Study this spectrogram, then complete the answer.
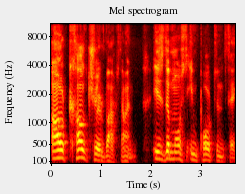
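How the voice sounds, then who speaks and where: A man with a fairly high pitch and vocal fry speaks at a very slow pace with lively intonation. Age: 80s+. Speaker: concert pianist. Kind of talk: interview. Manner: halting.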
